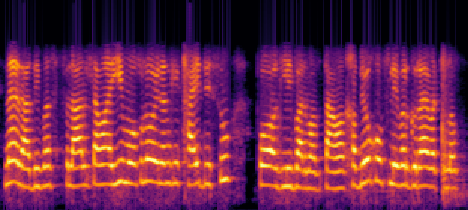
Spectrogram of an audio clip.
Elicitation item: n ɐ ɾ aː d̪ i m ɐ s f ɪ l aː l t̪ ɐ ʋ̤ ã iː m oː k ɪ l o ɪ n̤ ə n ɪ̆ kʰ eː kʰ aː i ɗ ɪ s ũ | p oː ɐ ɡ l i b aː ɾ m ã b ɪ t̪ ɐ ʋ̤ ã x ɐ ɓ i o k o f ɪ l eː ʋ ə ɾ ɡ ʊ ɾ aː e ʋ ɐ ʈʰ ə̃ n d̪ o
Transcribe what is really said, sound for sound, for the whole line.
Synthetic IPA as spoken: n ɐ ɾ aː d̪ i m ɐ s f ɪ l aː l t̪ ɐ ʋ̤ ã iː m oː k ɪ l o ɪ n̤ ə n ɪ̆ kʰ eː kʰ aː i ɗ ɪ s ũ | p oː ɐ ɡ l i b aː ɾ m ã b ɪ t̪ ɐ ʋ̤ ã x ɐ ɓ j o k o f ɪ l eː ʋ ə ɾ ɡ ʊ ɾ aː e ʋ ɐ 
